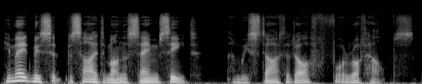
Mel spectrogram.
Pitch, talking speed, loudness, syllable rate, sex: 100 Hz, 225 wpm, -20 LUFS, 5.2 syllables/s, male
